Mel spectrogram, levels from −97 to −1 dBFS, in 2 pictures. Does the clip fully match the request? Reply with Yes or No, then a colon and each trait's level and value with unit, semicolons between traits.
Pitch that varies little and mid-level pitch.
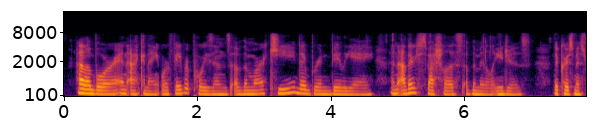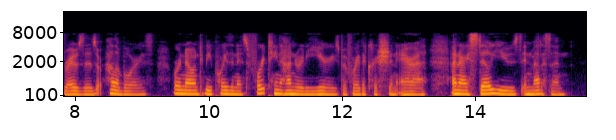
Yes: narrow, 2.1 semitones; medium, 160 Hz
